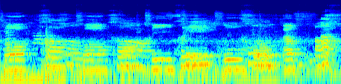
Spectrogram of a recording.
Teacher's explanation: Kho mirip dengkuran kita. Oke, yakni di tenggorokan paling atas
